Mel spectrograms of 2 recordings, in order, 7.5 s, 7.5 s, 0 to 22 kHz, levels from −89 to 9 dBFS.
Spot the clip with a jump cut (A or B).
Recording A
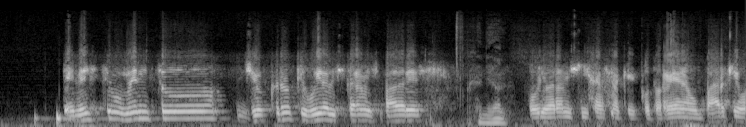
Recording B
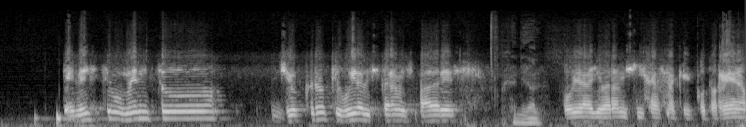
A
